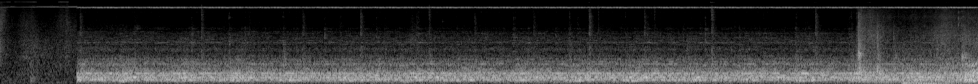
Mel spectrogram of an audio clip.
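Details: LG ventless washer/dryer combo running with clothes loaded, before bearing and seal replacement: steady low rumble with a rough grinding edge under the tumbling drum; worn drum bearing. Owner also questions a part that is tilting far back.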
